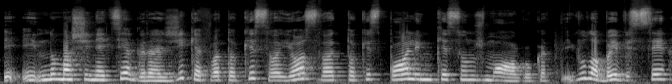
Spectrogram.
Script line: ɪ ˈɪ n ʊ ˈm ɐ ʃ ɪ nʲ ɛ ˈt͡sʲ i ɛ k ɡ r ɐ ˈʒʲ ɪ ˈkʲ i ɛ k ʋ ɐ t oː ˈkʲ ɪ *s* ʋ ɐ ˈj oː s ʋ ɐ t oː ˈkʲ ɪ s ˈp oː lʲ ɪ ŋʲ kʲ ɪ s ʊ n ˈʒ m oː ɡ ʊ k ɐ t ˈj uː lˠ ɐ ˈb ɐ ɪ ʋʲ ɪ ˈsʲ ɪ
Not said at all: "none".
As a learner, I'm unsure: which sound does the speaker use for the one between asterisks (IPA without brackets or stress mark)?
s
